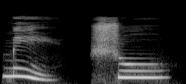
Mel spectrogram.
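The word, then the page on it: 秘书: mi4shu1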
